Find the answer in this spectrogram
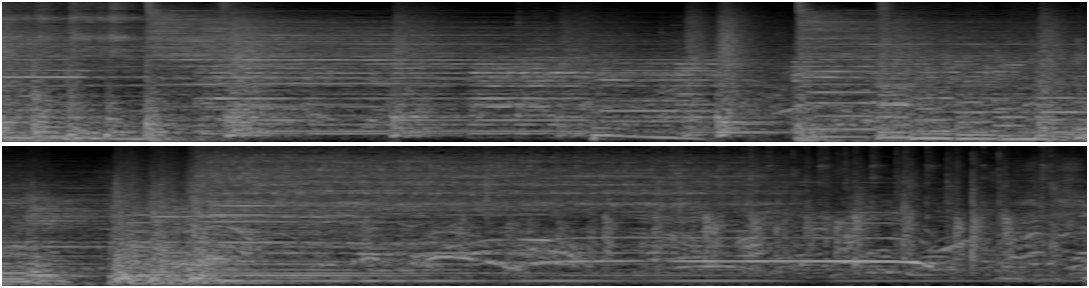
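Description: Live surf-rock band with electric guitars, bass and drums playing an instrumental, with a note sliding down in pitch about three seconds in. From about six and a half seconds a chord is held and rings out under a wavering high guitar note.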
